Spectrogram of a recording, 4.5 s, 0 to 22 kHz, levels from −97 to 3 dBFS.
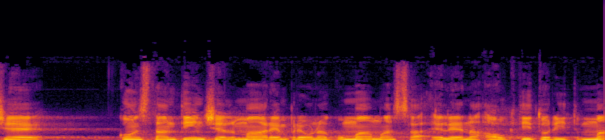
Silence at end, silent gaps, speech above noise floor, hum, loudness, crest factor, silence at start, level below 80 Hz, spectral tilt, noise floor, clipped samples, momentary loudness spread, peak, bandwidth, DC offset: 0 s; none; 22 dB; none; -18 LUFS; 14 dB; 0 s; -70 dBFS; -5.5 dB/octave; -40 dBFS; under 0.1%; 6 LU; -4 dBFS; 12 kHz; under 0.1%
